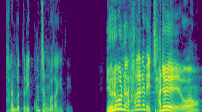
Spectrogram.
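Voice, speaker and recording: A man preaching a revival sermon as a pastor. He swings from hushed storytelling to shouted exhortation. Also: fairly high pitch. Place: prayer retreat hall.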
